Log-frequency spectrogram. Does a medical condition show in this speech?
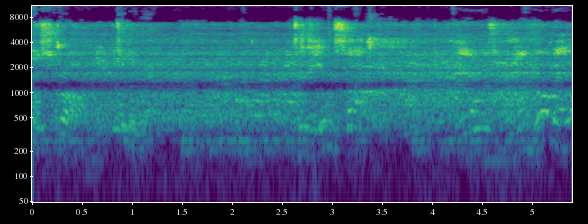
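No.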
